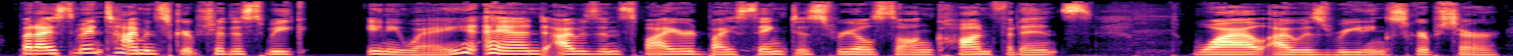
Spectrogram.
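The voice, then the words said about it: Raspy, under-the-weather voice. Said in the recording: “I am feeling a little under the weather, you might be able to hear it in my voice. I've got the raspy voice going today.”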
